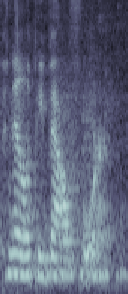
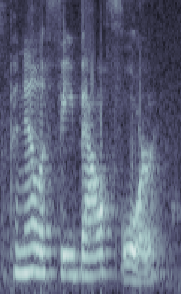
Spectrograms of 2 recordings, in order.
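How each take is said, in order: First: Penelope ends with a plain 'pee' sound. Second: Penelope ends with a 'fee' sound. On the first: The speaker calls it wrong. "apparently I would say" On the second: The speaker calls it right. "According to this pronunciation chart, it's"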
